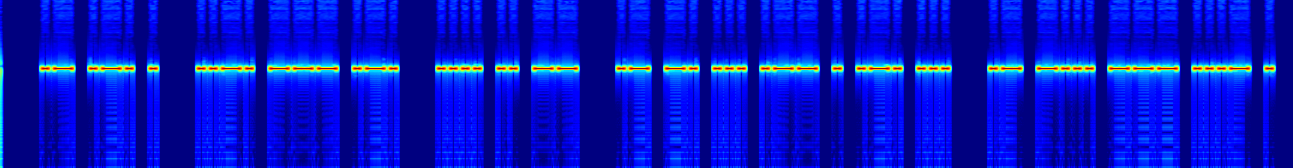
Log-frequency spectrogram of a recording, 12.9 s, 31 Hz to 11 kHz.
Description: Morse code, heard as a keyed tone, about 20 wpm, 1000 Hz. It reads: ARE FOR HIM ANSWERS ABOVE
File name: qotdfiles / 20wpm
